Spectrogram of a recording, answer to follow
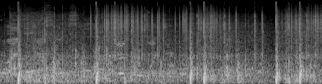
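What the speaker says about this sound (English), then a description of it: "the fireworks exploded to signal the formal commencement of Christmas celebration in Anambra State" Fireworks burst over a Christmas celebration in Awka, Anambra State, a run of sharp explosive cracks and pops, several close together, over a steady crowd roar with voices mixed in.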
